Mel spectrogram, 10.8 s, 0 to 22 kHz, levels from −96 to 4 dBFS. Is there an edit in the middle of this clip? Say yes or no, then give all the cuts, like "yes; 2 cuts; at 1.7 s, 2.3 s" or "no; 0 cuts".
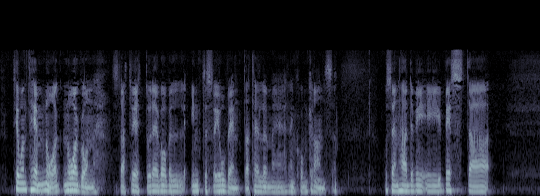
no; 0 cuts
